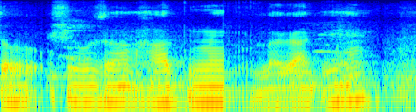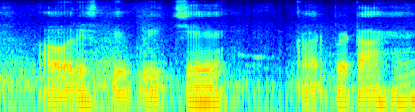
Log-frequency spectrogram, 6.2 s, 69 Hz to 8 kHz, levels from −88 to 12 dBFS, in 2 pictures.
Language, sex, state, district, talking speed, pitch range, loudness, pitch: Hindi, male, Maharashtra, Sindhudurg, 105 wpm, 105-110 Hz, -24 LUFS, 105 Hz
